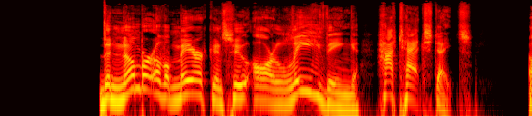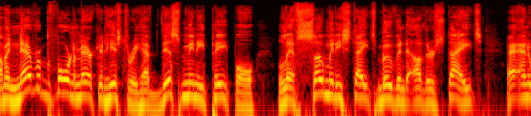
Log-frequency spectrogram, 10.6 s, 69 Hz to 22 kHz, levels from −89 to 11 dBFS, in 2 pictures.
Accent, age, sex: American, 50-69, male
